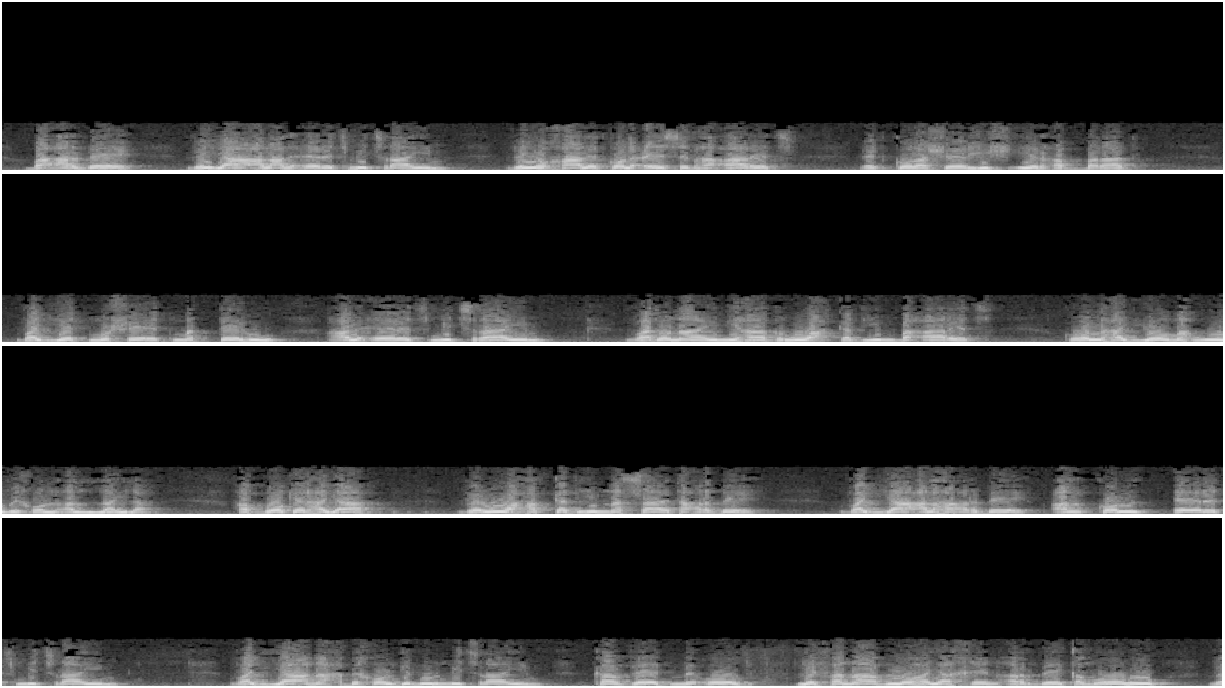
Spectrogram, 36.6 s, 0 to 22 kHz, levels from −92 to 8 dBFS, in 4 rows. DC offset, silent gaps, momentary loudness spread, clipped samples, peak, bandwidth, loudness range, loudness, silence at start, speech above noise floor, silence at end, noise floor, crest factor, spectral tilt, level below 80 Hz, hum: under 0.1%; none; 7 LU; under 0.1%; -4 dBFS; 6.2 kHz; 2 LU; -14 LUFS; 0.15 s; 31 dB; 0 s; -45 dBFS; 12 dB; -8 dB/octave; -46 dBFS; none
